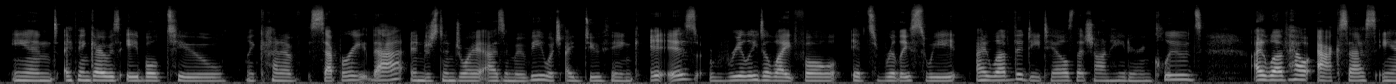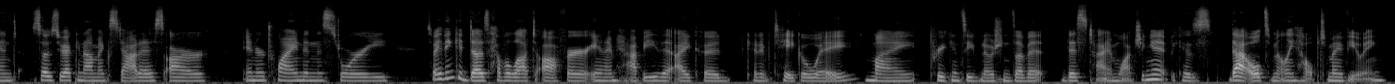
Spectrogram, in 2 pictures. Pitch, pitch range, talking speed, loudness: 175 Hz, 165-185 Hz, 185 wpm, -32 LUFS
